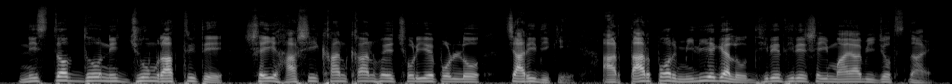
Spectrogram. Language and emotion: Bengali, neutral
